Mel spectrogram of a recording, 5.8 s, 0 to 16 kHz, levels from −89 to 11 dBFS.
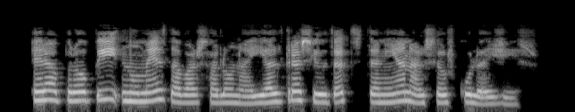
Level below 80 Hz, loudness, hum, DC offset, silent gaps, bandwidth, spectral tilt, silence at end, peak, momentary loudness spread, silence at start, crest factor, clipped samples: -62 dBFS; -16 LUFS; none; under 0.1%; none; 7.2 kHz; -3.5 dB/octave; 0.4 s; 0 dBFS; 8 LU; 0.3 s; 16 dB; under 0.1%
